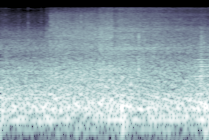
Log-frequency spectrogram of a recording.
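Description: A blade scrapes against a car roof, throwing sparks.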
